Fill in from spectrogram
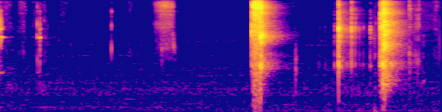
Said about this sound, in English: Mine sounded lame because I was just opening a bottle.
